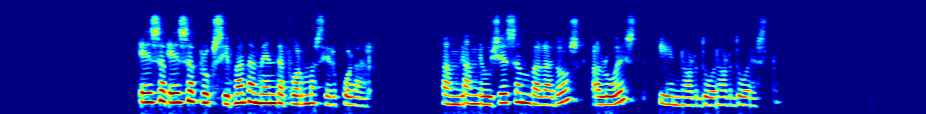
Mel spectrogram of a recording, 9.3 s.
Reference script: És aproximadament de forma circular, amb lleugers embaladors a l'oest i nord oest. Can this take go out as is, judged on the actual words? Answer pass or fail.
fail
